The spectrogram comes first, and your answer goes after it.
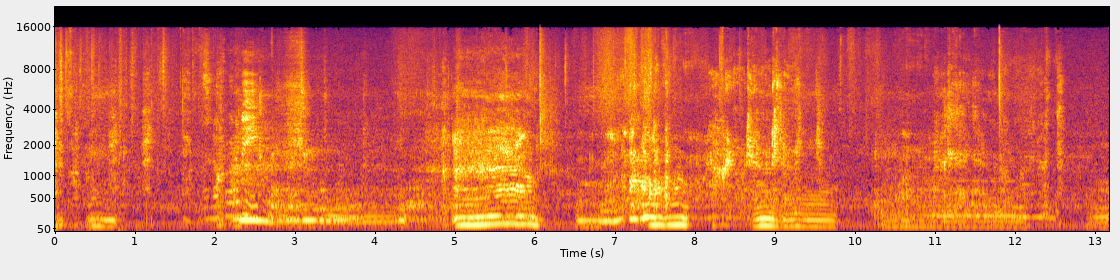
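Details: Two pet dogs play tug with a rope toy, one also licking the other's teeth; low, rumbling growls with layered harmonics rise and fade in several long stretches, with brief quieter gaps between.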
